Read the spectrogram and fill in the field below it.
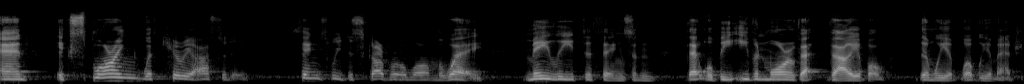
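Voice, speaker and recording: A man speaks loudly in a bright, sharp tone with ordinary pitch variation. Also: medium pitch for a man, moderate pace. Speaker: physicist and research funder. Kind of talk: panel discussion.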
